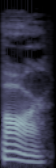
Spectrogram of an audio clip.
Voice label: "bar", American; English; ɑːr - ɑːr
